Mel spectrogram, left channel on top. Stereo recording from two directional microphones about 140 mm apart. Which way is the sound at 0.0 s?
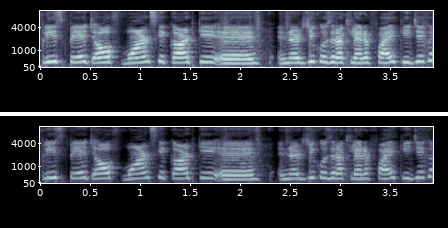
45° left (ahead or behind).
